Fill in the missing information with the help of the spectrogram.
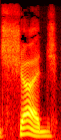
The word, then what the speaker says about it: Shudge: The band is called Shudge, which rhymes with budge.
